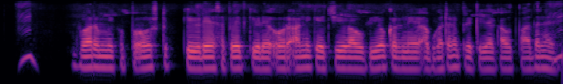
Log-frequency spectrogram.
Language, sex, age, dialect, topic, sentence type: Hindi, male, 18-24, Marwari Dhudhari, agriculture, statement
